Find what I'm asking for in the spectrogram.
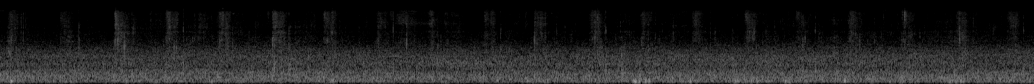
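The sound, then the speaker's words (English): Steady footsteps tread over wet ground at Saltram, ground that is normally crunchy, in a regular rhythm, the impacts soft and muted rather than crisp, with a continuous outdoor wash underneath and no talking. “Oh, it's not as crunchy as normal because it's all wet.”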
